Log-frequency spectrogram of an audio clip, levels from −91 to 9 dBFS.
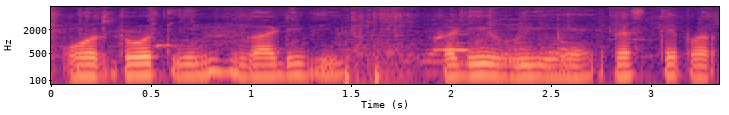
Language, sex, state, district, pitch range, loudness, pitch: Hindi, male, Uttar Pradesh, Saharanpur, 120-130 Hz, -17 LUFS, 130 Hz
